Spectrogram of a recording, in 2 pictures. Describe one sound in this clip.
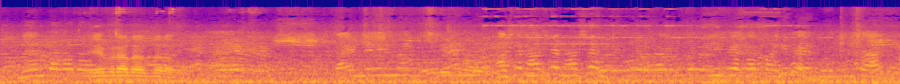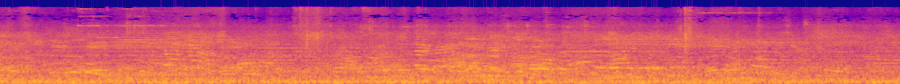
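Several adults talk over one another close by.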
